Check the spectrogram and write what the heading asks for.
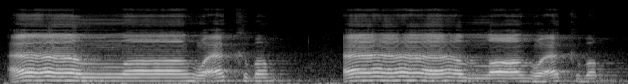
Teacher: Panjang pada hamzah di awal kalimah Allah.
